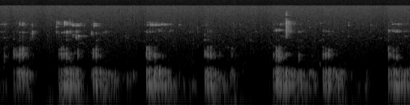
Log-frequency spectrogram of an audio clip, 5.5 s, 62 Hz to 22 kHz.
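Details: Kitten, male, wanting to be cuddled and petted early in the morning, maybe hungry too; low purr surging in rhythmic waves about every 0.8 seconds, with soft brushing noises.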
